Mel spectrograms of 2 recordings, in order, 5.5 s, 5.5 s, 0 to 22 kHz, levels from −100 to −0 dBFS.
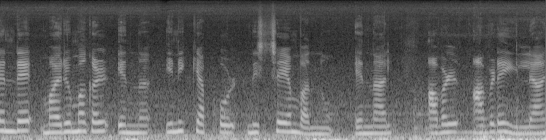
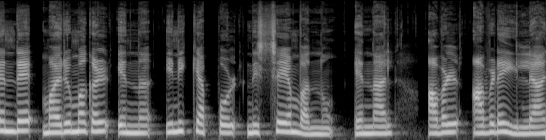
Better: second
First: background sound (Cricket); 1 dB below the speech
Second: none

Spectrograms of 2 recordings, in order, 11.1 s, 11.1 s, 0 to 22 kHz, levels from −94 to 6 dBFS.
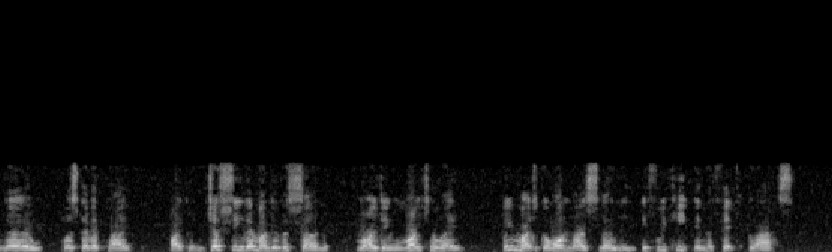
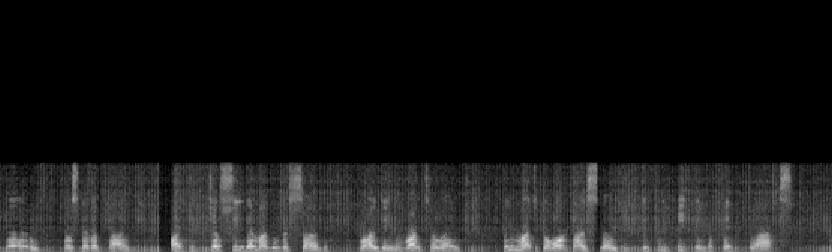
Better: first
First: none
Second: noise reduction (neural mask model RNNoise)

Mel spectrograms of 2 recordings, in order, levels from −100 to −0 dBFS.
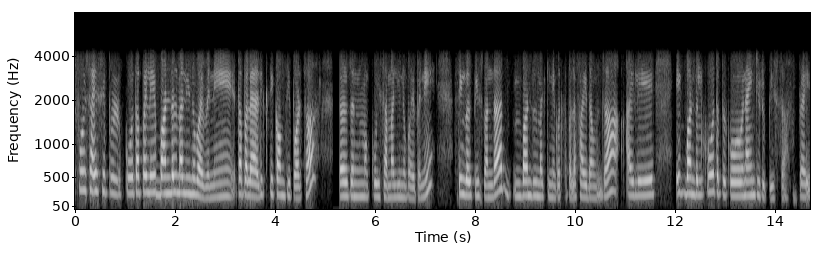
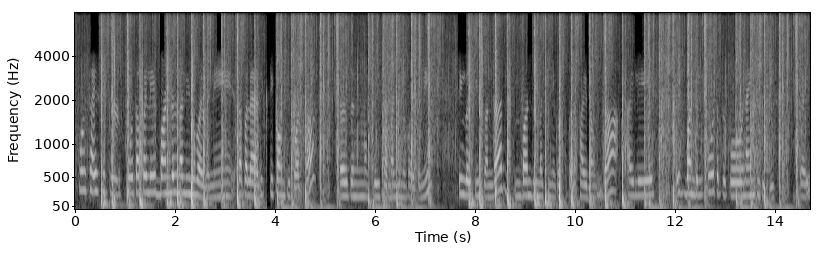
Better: first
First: none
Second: background sound (Run); 2 dB above the speech

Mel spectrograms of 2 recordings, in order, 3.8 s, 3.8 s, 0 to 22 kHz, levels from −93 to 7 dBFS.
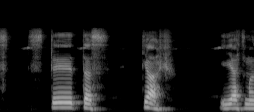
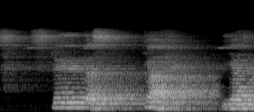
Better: first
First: none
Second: room echo; dies away in 2.1 s

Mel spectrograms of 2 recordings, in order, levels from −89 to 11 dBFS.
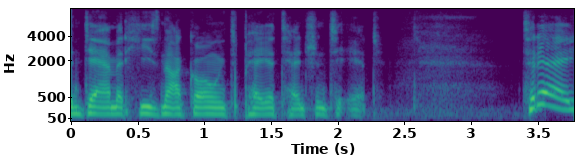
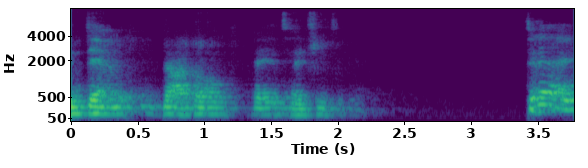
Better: first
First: none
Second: noise reduction (neural mask model DeepFilterNet 3)

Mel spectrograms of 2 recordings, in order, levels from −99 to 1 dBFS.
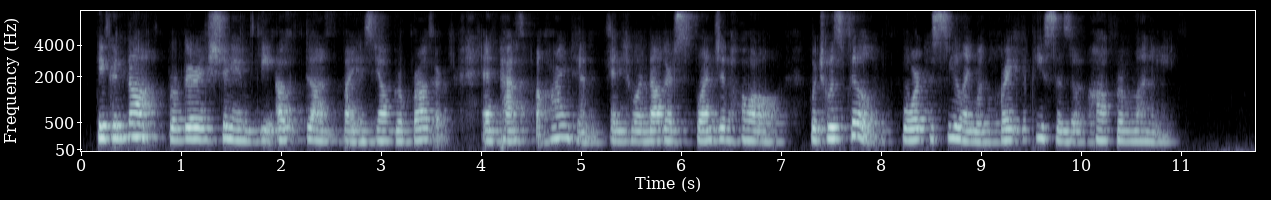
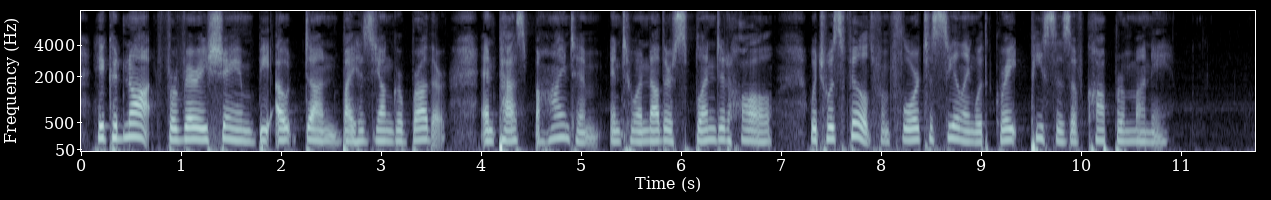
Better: second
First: noise reduction (neural mask model DeepFilterNet 3)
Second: none

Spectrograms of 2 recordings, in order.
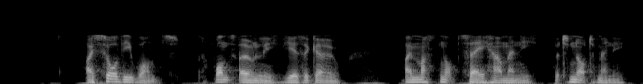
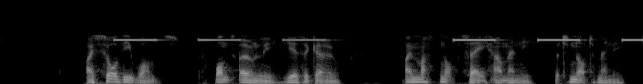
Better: first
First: none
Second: noise reduction (neural mask model RNNoise)

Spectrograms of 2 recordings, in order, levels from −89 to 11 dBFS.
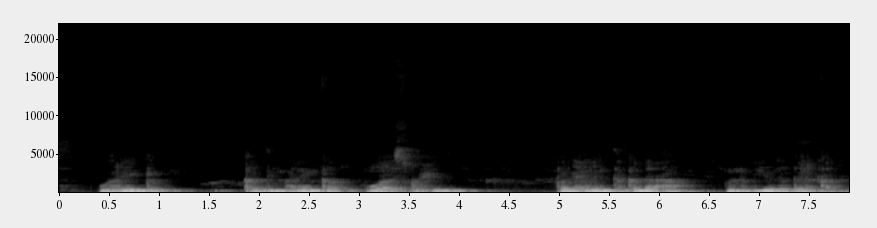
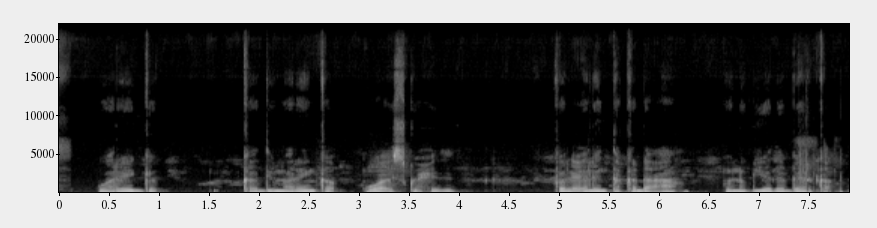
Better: second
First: room echo; dies away in 0.9 s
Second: none

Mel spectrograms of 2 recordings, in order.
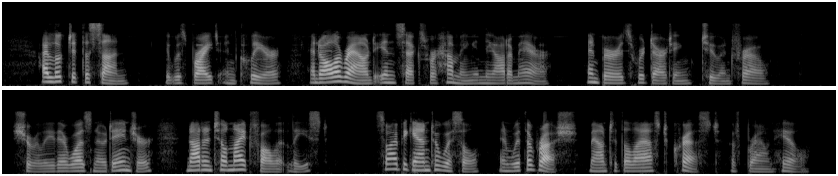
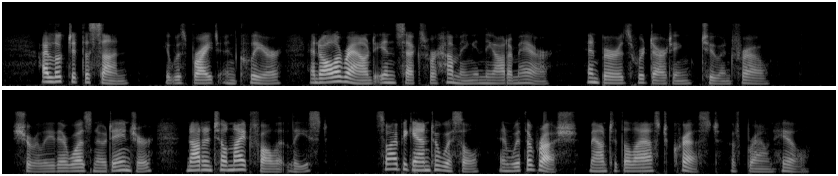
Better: second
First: noise reduction (neural separator model SepFormer DNS4)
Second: none

